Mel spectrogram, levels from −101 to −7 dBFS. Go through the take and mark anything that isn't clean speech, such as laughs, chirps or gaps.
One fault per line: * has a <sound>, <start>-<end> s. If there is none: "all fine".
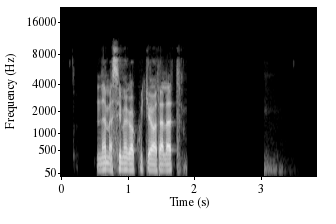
all fine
